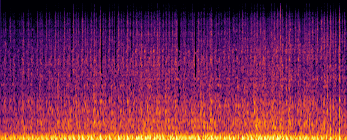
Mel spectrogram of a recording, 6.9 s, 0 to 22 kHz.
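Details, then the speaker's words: 1941 Chevy idling without choke, heard at the muffler after finishing welds on the muffler-to-pipe joint: steady, even putter, no popping from exhaust leaks; fuel has too much Marvel Mystery Oil. "Sounds quite even. Very quiet. I don't hear any popping, which is when outside air is pulled in through the gaps in the exhaust pipe."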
